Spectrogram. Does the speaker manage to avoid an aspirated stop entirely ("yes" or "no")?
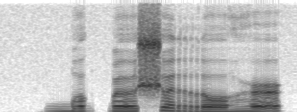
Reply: yes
